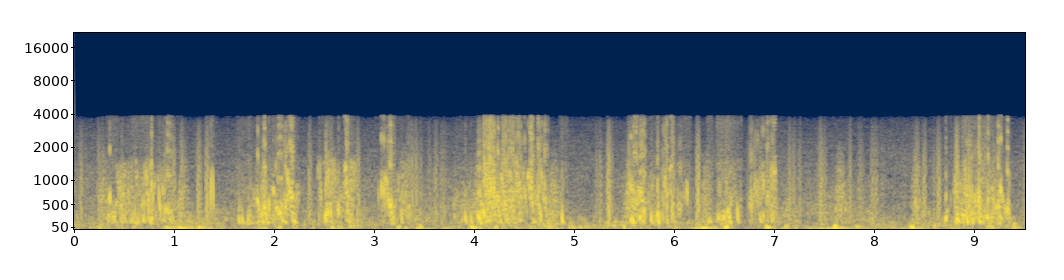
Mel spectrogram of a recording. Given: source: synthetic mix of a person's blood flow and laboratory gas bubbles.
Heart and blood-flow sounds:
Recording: Doppler ultrasound of blood flow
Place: subclavian vein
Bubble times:
0.31-1.07 s: bubbles
1.34-1.43 s: bubbles
1.62-2.27 s: bubbles
2.42-2.83 s: bubbles
3.01-3.39 s: bubbles
3.81-4.79 s: bubbles
4.84-4.94 s: bubbles
5.53-6.17 s: bubbles
6.33-6.68 s: bubbles
6.74-7.03 s: bubbles
8.68-9.39 s: bubbles
From the record:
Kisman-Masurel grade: 333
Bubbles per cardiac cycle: rolling drumbeat, 9 or more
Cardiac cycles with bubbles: 50 to 99%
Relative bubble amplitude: loud (0.450 to 0.775)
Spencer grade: 3 (all of the cardiac periods contain showers or single bubble signals, but not dominating or overriding the cardiac motion signals)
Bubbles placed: anywhere in the cardiac cycle

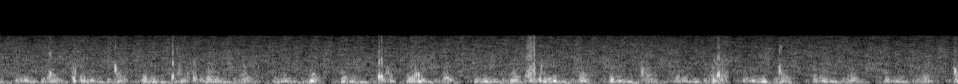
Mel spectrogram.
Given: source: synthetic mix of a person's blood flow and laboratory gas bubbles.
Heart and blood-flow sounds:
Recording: Doppler ultrasound of blood flow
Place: precordium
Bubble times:
0.46-0.53 s: bubbles
0.69-0.89 s: bubbles
1.12-1.20 s: bubbles
1.69-1.77 s: bubbles
1.83-2.16 s: bubbles
3.75-3.96 s: bubbles
4.10-4.28 s: bubbles
5.10-5.46 s: bubbles
6.40-6.47 s: bubbles
7.10-7.29 s: bubbles
7.78-7.83 s: bubbles
9.52-9.59 s: bubbles
From the record:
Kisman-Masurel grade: 123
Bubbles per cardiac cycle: 1 to 2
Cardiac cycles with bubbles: 10 to 50%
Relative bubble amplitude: loud (0.450 to 0.775)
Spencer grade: 2 (many but less than half of the cardiac periods contain bubble signals, singularly or in groups)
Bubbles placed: anywhere in the cardiac cycle

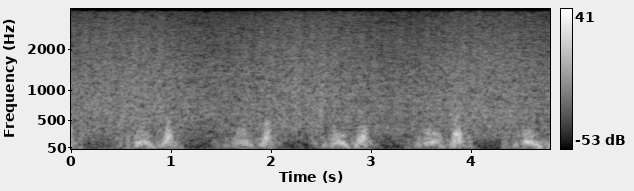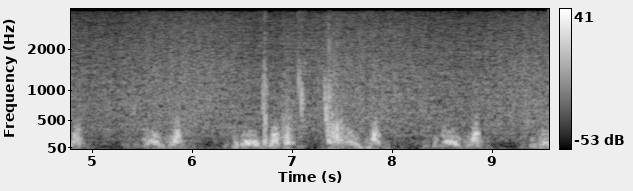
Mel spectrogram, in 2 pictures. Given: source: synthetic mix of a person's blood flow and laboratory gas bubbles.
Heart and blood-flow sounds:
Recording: Doppler ultrasound of blood flow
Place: precordium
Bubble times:
6.69-6.77 s: bubbles
6.88-7.17 s: bubbles
7.30-7.52 s: bubbles
From the record:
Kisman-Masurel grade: 213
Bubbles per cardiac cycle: several, 3 to 8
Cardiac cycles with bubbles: 1 to 10%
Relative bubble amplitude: loud (0.450 to 0.775)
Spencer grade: 1 (occasional bubble signal discernible with the cardiac motion signal, with majority of cardiac periods free of bubbles)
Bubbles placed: anywhere in the cardiac cycle

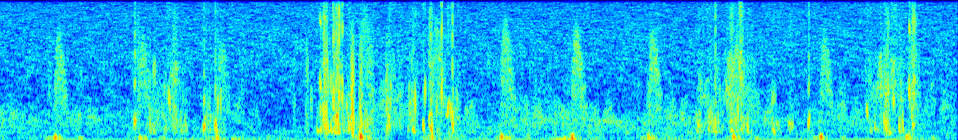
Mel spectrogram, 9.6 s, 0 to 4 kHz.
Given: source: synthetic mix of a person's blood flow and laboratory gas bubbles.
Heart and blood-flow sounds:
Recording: Doppler ultrasound of blood flow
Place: subclavian vein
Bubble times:
1.31-1.41 s: bubbles
1.46-1.90 s: bubbles
2.01-2.26 s: bubbles
3.08-3.72 s: bubbles
3.90-3.96 s: bubbles
4.07-4.59 s: bubbles
6.96-7.57 s: bubbles
7.71-7.83 s: bubbles
7.88-7.96 s: bubbles
8.05-8.14 s: bubbles
8.65-9.19 s: bubbles
From the record:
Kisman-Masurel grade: 222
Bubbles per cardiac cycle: several, 3 to 8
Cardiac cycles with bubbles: 10 to 50%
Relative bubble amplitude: moderate (0.250 to 0.450)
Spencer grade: 2 (many but less than half of the cardiac periods contain bubble signals, singularly or in groups)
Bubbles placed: anywhere in the cardiac cycle

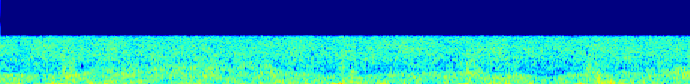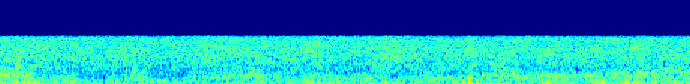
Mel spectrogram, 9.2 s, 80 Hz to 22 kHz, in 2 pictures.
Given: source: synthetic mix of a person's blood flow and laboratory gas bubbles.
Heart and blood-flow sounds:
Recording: Doppler ultrasound of blood flow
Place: subclavian vein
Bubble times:
no bubbles
From the record:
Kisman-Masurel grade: 000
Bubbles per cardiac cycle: 0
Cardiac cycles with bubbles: 0%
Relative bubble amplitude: no bubbles discernible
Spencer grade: 0 (complete lack of bubble signals)

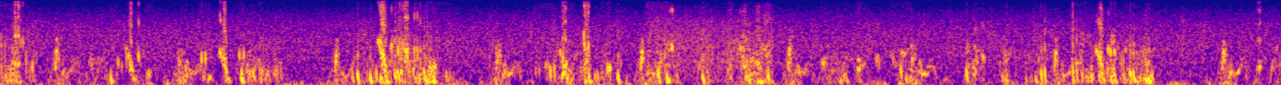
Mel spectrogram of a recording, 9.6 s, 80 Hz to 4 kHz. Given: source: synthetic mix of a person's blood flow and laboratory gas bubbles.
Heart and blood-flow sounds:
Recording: Doppler ultrasound of blood flow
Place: precordium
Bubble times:
0.00-0.30 s: bubbles
0.78-1.15 s: bubbles
1.29-1.44 s: bubbles
1.47-2.13 s: bubbles
2.60-3.42 s: bubbles
3.98-4.70 s: bubbles
4.84-5.11 s: bubbles
5.23-5.81 s: bubbles
6.14-6.52 s: bubbles
6.55-6.62 s: bubbles
6.66-6.85 s: bubbles
7.22-7.40 s: bubbles
7.45-7.89 s: bubbles
8.01-8.68 s: bubbles
9.40-9.61 s: bubbles
From the record:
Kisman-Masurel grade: 343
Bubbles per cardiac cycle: rolling drumbeat, 9 or more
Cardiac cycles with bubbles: 100%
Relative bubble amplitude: loud (0.450 to 0.775)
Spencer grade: 3 (all of the cardiac periods contain showers or single bubble signals, but not dominating or overriding the cardiac motion signals)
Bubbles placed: only in the low amplitude regions of the cardiac cycle

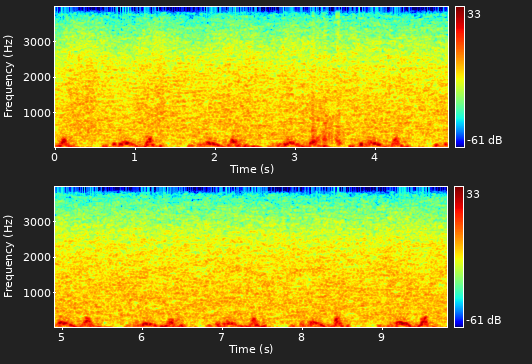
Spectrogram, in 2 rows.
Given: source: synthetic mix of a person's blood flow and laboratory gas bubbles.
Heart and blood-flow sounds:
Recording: Doppler ultrasound of blood flow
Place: precordium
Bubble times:
3.19-3.63 s: bubbles
From the record:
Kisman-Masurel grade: 112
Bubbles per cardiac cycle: 1 to 2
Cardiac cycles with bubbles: 1 to 10%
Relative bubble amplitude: moderate (0.250 to 0.450)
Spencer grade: 1 (occasional bubble signal discernible with the cardiac motion signal, with majority of cardiac periods free of bubbles)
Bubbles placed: only in the low amplitude regions of the cardiac cycle

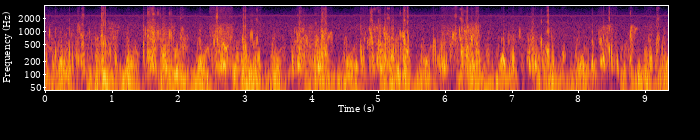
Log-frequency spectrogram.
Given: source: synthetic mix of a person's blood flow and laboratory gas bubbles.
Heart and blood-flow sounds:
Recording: Doppler ultrasound of blood flow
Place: precordium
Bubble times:
0.00-1.12 s: bubbles
1.45-2.19 s: bubbles
2.46-3.28 s: bubbles
3.67-4.34 s: bubbles
4.63-5.52 s: bubbles
5.79-6.70 s: bubbles
6.93-7.83 s: bubbles
8.17-8.65 s: bubbles
8.74-8.91 s: bubbles
8.98-9.24 s: bubbles
From the record:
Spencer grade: 4 (maximum detectable bubble signal sounding continuously throughout systole and diastole of every cardiac period, and overriding the amplitude of the normal cardiac signals)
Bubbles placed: only in the low amplitude regions of the cardiac cycle

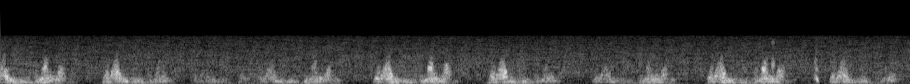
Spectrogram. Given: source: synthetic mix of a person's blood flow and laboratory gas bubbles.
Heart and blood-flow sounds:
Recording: Doppler ultrasound of blood flow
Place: precordium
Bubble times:
7.71-7.75 s: bubbles
8.13-8.20 s: bubbles
From the record:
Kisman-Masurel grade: 112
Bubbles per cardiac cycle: 1 to 2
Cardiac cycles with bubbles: 1 to 10%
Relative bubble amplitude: moderate (0.250 to 0.450)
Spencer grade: 1 (occasional bubble signal discernible with the cardiac motion signal, with majority of cardiac periods free of bubbles)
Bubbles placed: only in the low amplitude regions of the cardiac cycle

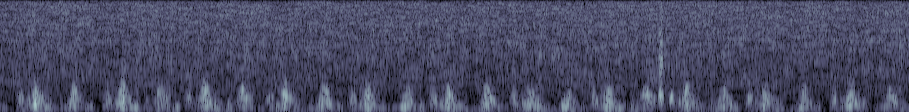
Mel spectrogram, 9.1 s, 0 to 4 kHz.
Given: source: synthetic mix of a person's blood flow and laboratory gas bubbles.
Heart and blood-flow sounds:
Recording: Doppler ultrasound of blood flow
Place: precordium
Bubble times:
6.58-6.66 s: bubbles
From the record:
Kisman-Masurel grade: 113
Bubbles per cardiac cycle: 1 to 2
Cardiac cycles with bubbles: 1 to 10%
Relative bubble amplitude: loud (0.450 to 0.775)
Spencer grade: 1 (occasional bubble signal discernible with the cardiac motion signal, with majority of cardiac periods free of bubbles)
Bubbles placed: anywhere in the cardiac cycle

